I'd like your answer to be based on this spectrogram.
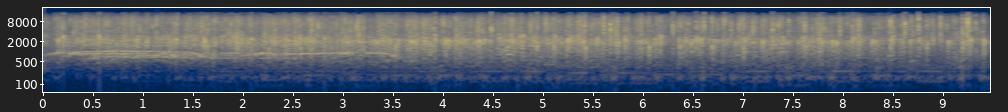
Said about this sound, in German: begrüße ihn jetzt mit einem tosenden Applaus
